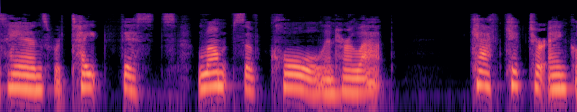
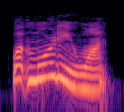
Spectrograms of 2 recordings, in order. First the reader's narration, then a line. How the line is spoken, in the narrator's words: Wren whined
